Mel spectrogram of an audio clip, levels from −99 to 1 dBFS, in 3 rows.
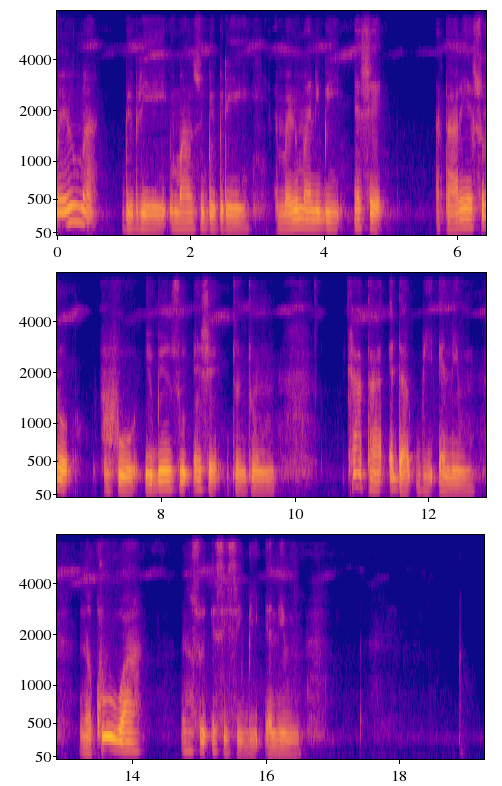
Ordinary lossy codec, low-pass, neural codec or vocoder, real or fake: Opus, 32 kbps; 7.2 kHz; none; real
